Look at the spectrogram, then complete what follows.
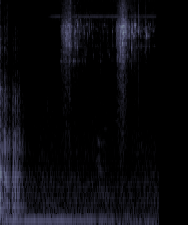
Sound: anklets sound

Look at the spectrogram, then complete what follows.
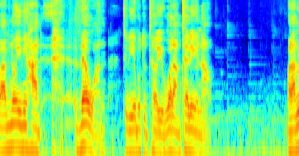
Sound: chuckles

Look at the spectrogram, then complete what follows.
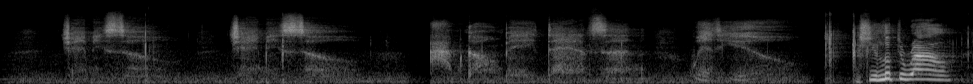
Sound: whispering

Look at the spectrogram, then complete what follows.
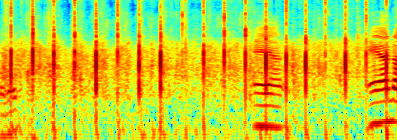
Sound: audience applauding

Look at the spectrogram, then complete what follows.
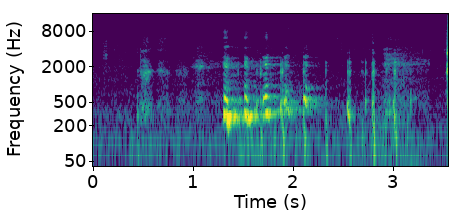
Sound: laughing

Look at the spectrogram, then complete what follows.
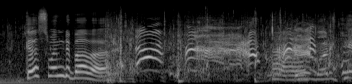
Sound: shouts

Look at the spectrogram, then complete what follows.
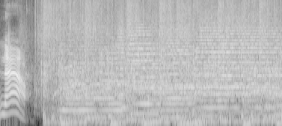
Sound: cheers and applause

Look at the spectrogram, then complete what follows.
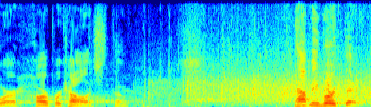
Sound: audience: Clapping

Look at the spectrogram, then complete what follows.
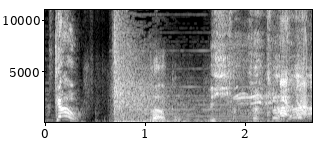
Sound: Transylvanian accent; laughter

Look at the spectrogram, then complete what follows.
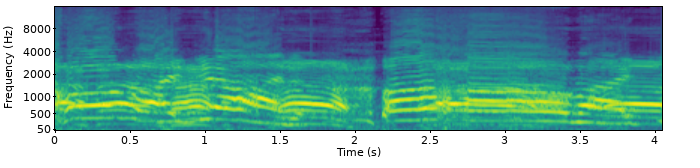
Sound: screaming

